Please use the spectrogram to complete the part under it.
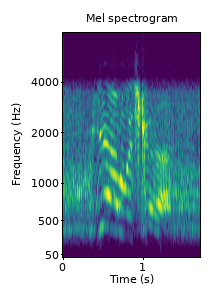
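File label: Russian bomb success mood med, speech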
